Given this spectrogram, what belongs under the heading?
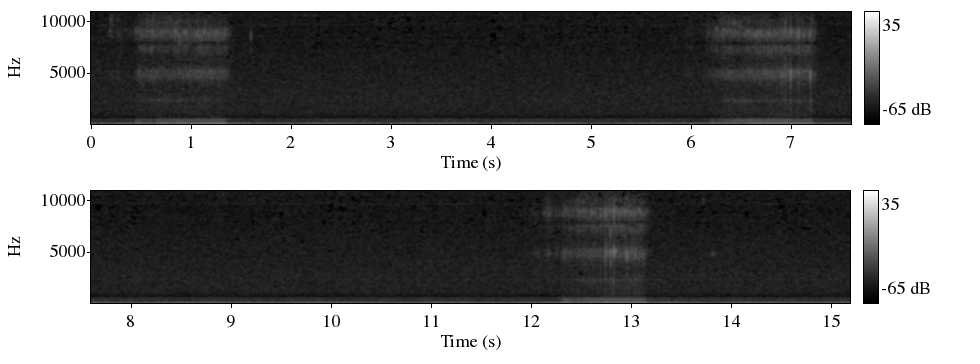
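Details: Sleeping French Bulldog: rumbling, snorting snores about every six seconds, roughly ten a minute, over a steady low hum; snoring.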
